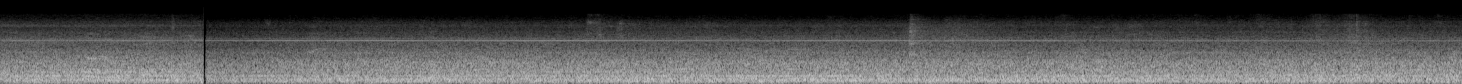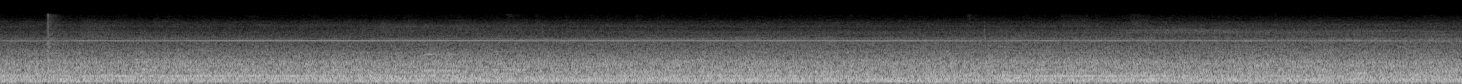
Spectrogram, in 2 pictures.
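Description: Steady hum and hiss of an E5 series Shinkansen train standing idle at the platform, with a thin high whine held throughout.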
